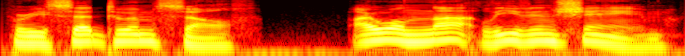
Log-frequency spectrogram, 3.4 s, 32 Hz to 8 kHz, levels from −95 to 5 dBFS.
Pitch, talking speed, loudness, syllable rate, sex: 120 Hz, 195 wpm, -16 LUFS, 4.8 syllables/s, male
